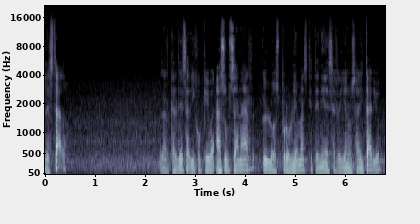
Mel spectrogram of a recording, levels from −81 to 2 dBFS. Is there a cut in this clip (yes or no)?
yes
